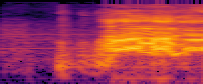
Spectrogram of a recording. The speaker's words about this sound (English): Excuse me. A burp's much less gross if you scream in pain while you do it. That's how that works.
